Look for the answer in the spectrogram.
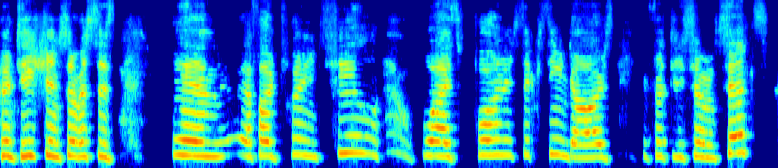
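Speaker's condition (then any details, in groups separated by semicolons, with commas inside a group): Cerebral palsy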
